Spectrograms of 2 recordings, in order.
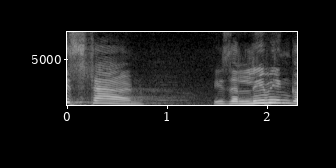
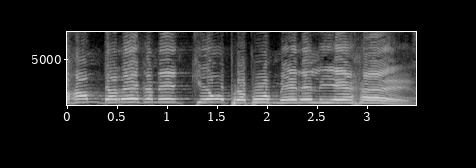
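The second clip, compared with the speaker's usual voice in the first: loud, raised, fearless; bold declaration; 5 semitones higher, 8 dB louder than usual. Shown as a demonstration. Pastor leading a fearless confession, loud. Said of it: "अंदर से बोलो".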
